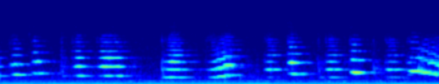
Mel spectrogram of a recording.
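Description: A flute-like whistled run of short notes, some sliding up or down in pitch, over a faint steady low hum.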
